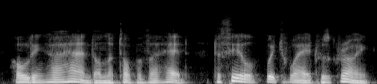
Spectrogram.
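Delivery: ordinary delivery, nothing marked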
